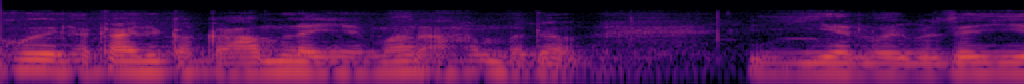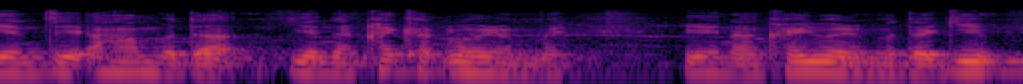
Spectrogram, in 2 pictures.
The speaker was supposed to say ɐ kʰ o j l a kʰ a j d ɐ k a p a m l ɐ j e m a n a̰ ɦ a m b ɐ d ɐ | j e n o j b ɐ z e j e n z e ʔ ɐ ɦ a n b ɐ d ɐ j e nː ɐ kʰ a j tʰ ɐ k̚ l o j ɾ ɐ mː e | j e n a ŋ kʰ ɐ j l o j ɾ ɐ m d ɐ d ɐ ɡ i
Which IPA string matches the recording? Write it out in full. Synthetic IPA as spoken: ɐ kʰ o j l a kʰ a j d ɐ k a k a m l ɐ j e m a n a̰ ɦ a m b ɐ d ɐ | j e n o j b ɐ z e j e n z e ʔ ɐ ɦ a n b ɐ d ɐ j e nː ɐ kʰ a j kʰ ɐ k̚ l o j ɾ ɐ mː e | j e n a ŋ kʰ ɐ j l o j ɾ ɐ m b ɐ d ɐ ɡ i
